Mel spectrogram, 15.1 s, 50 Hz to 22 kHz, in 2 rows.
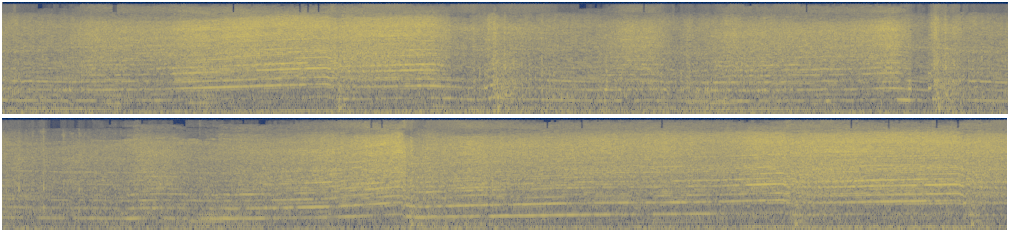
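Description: A Ferrari F10 Formula 1 car engine in a racing video game screams at high revs, pitch climbing and dropping through repeated gear shifts, loud and continuous with no talk.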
